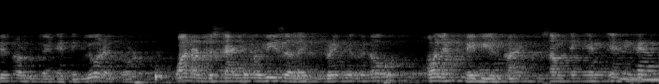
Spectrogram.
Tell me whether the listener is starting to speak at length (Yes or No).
No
